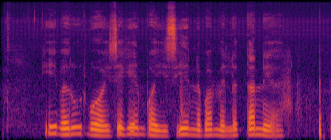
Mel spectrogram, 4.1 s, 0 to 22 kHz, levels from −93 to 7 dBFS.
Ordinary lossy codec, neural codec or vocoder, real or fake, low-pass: none; none; real; none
